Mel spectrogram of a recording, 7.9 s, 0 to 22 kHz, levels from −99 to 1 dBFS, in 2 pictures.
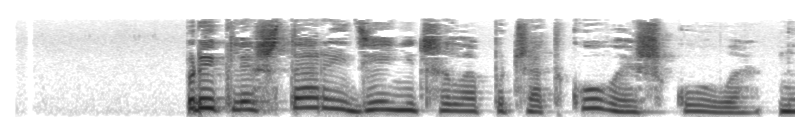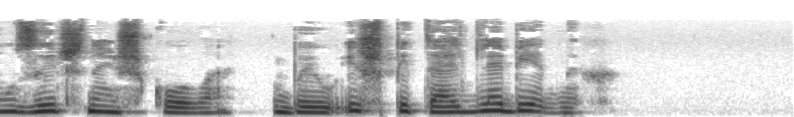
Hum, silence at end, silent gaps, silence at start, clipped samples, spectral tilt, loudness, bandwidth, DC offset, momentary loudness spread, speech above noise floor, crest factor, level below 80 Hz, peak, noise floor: none; 0.95 s; none; 0.95 s; under 0.1%; -3 dB/octave; -21 LUFS; 11.5 kHz; under 0.1%; 13 LU; 49 dB; 20 dB; -72 dBFS; -4 dBFS; -72 dBFS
